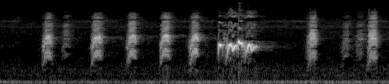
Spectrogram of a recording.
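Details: Albino sooty-headed bulbul singing: five evenly spaced rasping chips, then a short rich whistled warble, followed by more harsh chips, over a low hum.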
